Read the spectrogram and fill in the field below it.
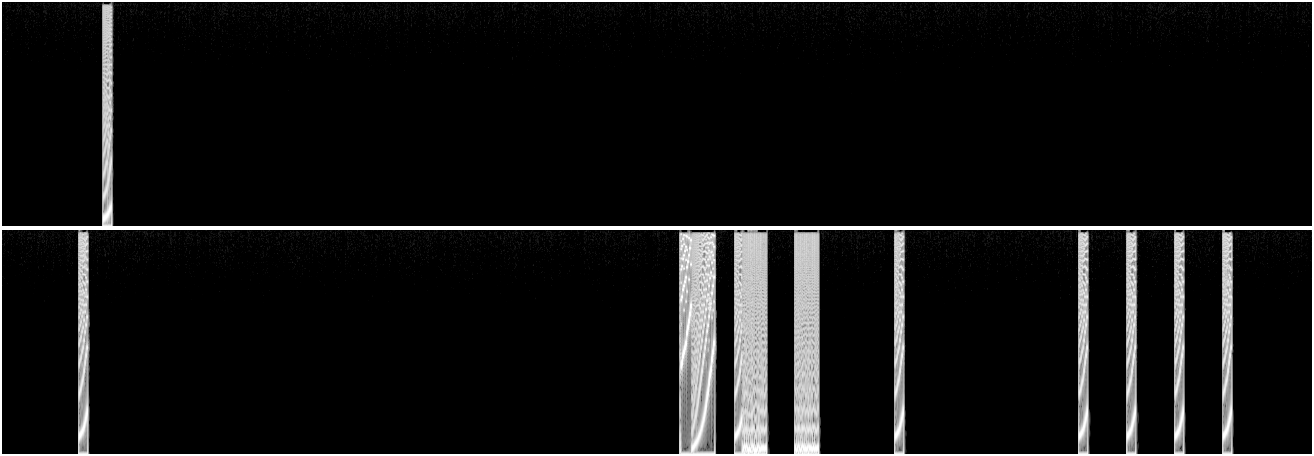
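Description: Short rising electronic beeps chirp now and then from an old computer game.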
